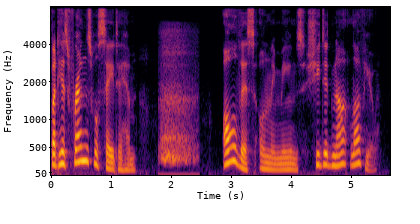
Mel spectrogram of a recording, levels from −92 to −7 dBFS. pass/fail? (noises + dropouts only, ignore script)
fail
